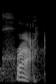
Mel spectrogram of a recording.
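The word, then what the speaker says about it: craic: You know, there's a word in Ireland they have called crack. It's not the drug. It's spelled C-R-A-I-C.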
